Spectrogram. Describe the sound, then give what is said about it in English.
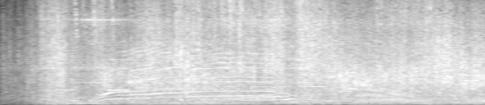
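A loud, continuous helicopter engine roars as the redlining chopper careers towards jungle, its straining whine sliding and wavering in pitch over a thick rush of rotor noise, with no one speaking. “The chopper careers towards jungle.”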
